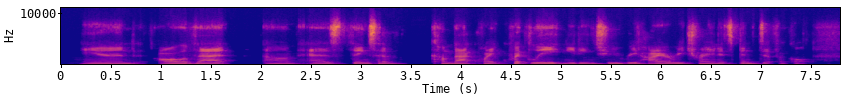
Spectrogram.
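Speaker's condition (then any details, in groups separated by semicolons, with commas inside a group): No condition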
